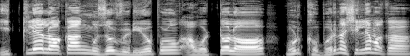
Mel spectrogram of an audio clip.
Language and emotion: Goan Konkani, surprised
